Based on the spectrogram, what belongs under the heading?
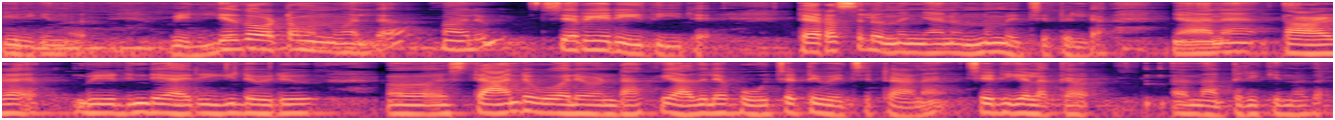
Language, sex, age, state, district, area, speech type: Malayalam, female, 60+, Kerala, Kottayam, rural, spontaneous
